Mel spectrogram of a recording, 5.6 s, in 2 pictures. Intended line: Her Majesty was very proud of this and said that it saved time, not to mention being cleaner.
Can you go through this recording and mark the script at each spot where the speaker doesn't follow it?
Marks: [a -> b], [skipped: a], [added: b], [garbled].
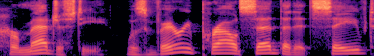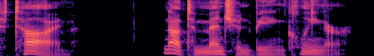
Her Majesty was very proud [skipped: of this and] said that it saved time, not to mention being cleaner.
